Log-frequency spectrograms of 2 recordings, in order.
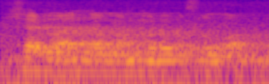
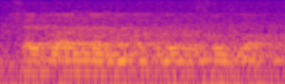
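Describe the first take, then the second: The two takes are said the same way.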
